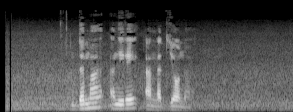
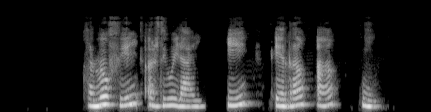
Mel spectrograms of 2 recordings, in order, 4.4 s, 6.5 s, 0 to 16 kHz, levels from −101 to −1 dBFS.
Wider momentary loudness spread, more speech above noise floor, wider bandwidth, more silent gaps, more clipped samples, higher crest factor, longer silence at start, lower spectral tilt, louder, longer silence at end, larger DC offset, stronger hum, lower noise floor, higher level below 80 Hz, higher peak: first, 22 LU vs 12 LU; second, 25 dB vs over 69 dB; about the same, 7.8 kHz vs 7.4 kHz; second, none vs 3.11-3.38 s, 3.97-4.01 s, 5.12-5.22 s, 5.28-5.37 s; neither; about the same, 22 dB vs 18 dB; second, 0.1 s vs 1.3 s; second, -5.5 dB/octave vs -8 dB/octave; first, -20 LUFS vs -23 LUFS; first, 1.55 s vs 0.8 s; neither; neither; second, -45 dBFS vs under -90 dBFS; first, -66 dBFS vs -74 dBFS; first, -2 dBFS vs -6 dBFS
